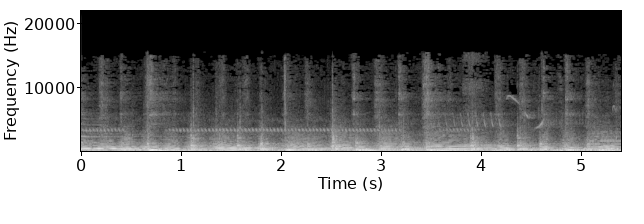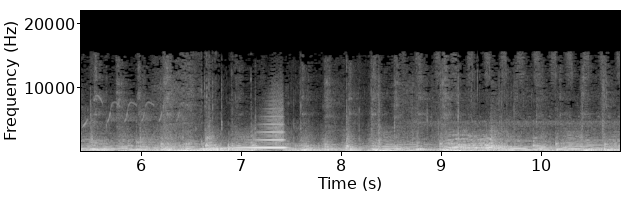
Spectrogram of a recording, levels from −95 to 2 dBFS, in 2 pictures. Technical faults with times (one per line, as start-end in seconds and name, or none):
6.66-7.53 loudspeaker feedback squeal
